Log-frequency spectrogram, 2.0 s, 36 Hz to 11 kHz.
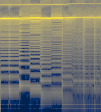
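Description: Modular synthesizer notes, about five a second in a stepping sequence, played through a Doepfer A-106-1 Xtreme Filter set to high-pass only with the resonance turned up. A steady high whistle from the filter's resonance peak rings over the notes.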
